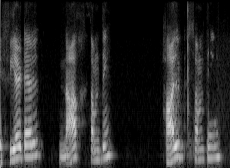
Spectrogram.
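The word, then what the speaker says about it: vier: Yes, so Wajiha तौफीक ने सवाल किया कि V is pronounced as F. Yes, this is true. So welcome to German. And V is F. Oops. V is F. So इसको हम बोलेंगे fear tell.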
